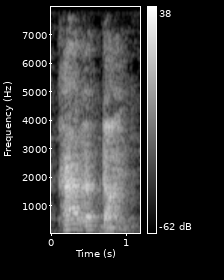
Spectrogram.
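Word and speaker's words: paradigm: okay now parachute parachute ಪ್ಯಾರಡೈನ್ G silent ಆಗಿರುತ್ತೆ ಪ್ಯಾರಾಡೈಮ್ ಸೋ ಪ್ಯಾರಡೈಸ್ ಪ್ಯಾರಡೈಸ್ ಪ್ಯಾರಗಾನ್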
